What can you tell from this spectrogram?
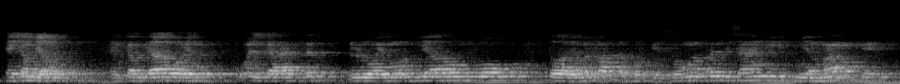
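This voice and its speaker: A man's voice: high voice, flat delivery, moderate pace. A Venezuelan man preaching a sermon earnestly, dropping frequent amens and acting out little dialogues. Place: church hall. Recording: distant, dull, echoey church hall sound.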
